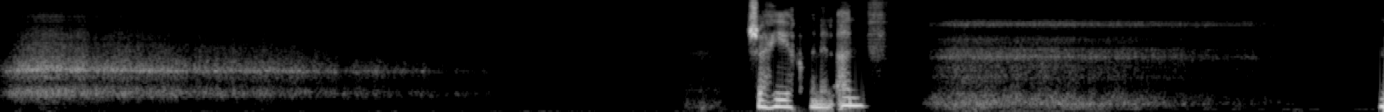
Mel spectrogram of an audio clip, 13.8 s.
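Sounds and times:
long exhale through the mouth during a breathing exercise: 0:00.0 - 0:04.7, 0:09.3 - 0:12.8
speech: 0:07.6 - 0:08.9.

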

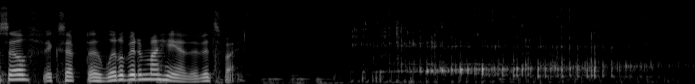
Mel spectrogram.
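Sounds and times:
speech: 0:00.0 - 0:02.5
beer pouring into a glass: 0:03.2 - 0:06.9.

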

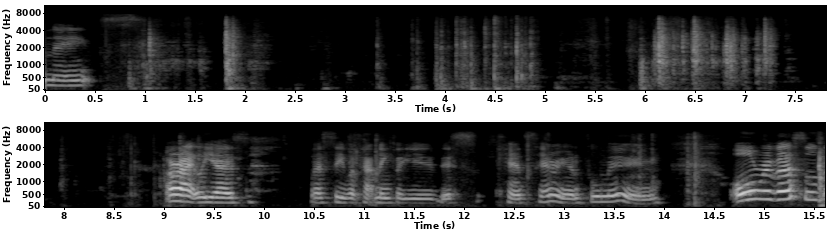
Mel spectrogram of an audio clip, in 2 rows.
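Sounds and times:
tarot cards being shuffled: 0:03.7 - 0:07.4, 0:12.6 - 0:14.4
speech: 0:09.0 - 0:14.1, 0:14.7 - 0:15.5.

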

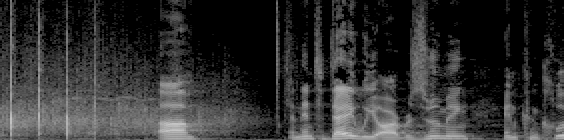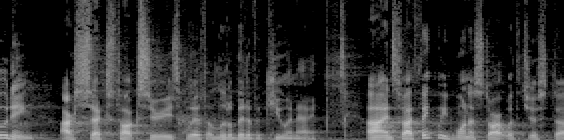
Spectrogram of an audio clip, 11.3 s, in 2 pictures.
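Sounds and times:
audience applause: 0:00.0 - 0:02.5
speech: 0:01.6 - 0:02.1, 0:02.9 - 0:11.2.

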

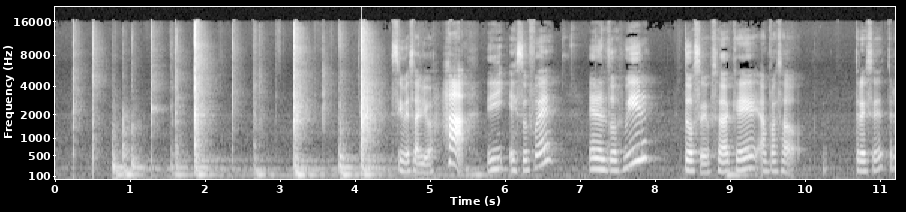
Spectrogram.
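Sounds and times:
rhythm tapped with an air conditioner remote control: 0:00.8 - 0:04.4
speech: 0:04.6 - 0:10.0, 0:10.7 - 0:11.1.

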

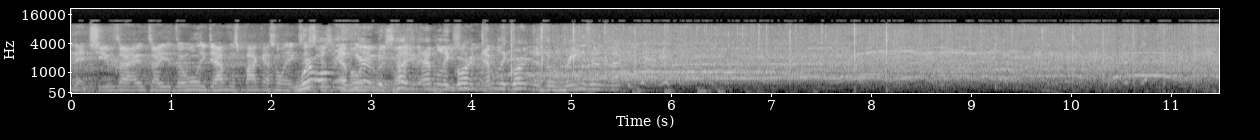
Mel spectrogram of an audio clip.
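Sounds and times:
speech: 0:00.2 - 0:05.8
audience applause: 0:04.2 - 0:11.4.

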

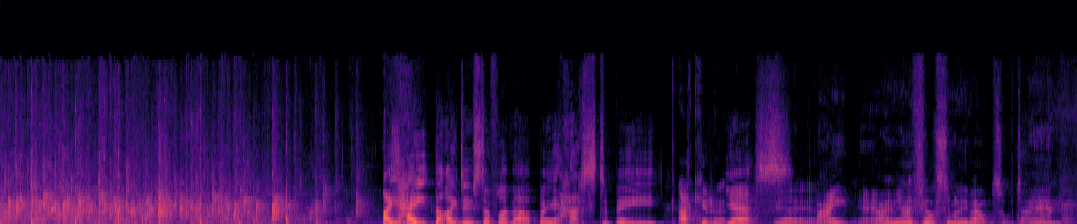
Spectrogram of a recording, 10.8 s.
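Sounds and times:
audience applause: 0:00.0 - 0:03.8
speech: 0:03.8 - 0:10.7.

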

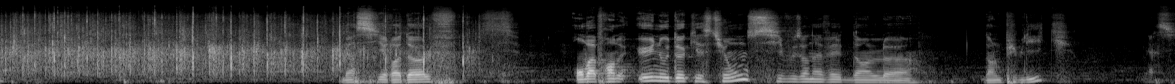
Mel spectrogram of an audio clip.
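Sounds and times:
crowd clapping: 0:00.0 - 0:05.3
speech: 0:03.4 - 0:04.7, 0:05.8 - 0:10.8, 0:11.6 - 0:11.7.

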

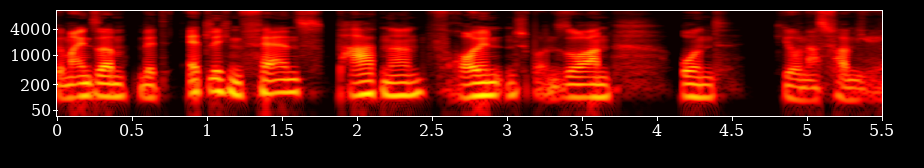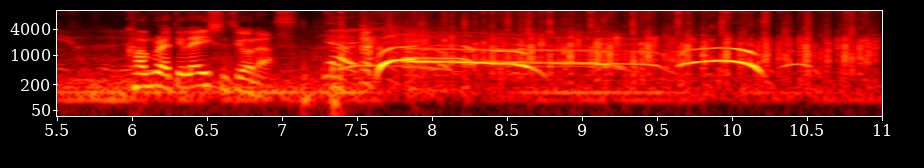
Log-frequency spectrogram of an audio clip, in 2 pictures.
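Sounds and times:
speech: 0:00.0 - 0:08.8
laughter: 0:05.5 - 0:10.5
crowd cheering and applauding at finish line: 0:07.1 - 0:10.9.

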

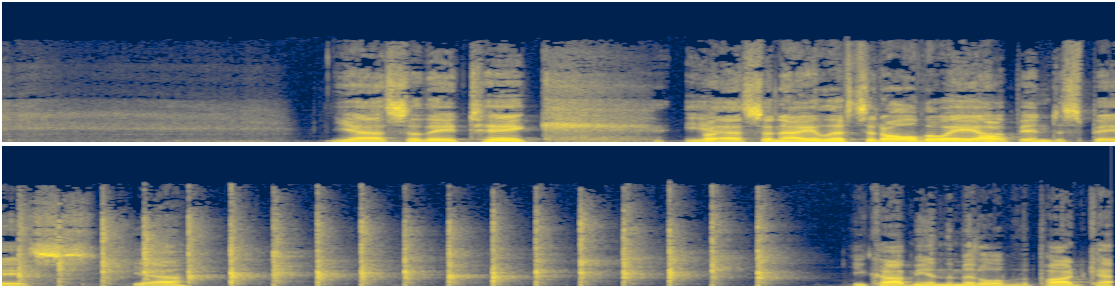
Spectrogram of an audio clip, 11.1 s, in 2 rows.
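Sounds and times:
speech: 0:01.7 - 0:06.6, 0:09.8 - 0:11.1
hand clap: 0:05.6 - 0:09.7.

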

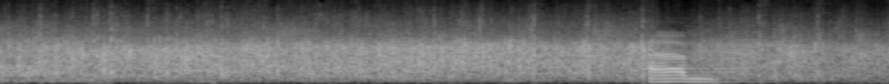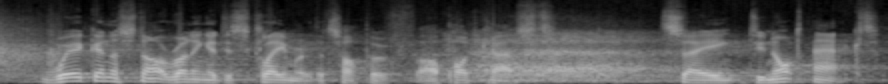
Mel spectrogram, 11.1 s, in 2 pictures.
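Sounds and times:
round of applause: 0:00.0 - 0:06.3
speech: 0:04.0 - 0:04.6, 0:05.8 - 0:11.0
laughter: 0:08.2 - 0:10.1.

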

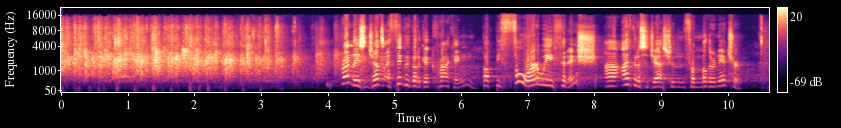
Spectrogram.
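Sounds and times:
audience applause: 0:00.0 - 0:05.0
speech: 0:04.3 - 0:10.6.

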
